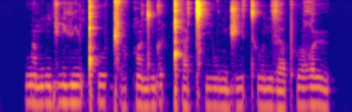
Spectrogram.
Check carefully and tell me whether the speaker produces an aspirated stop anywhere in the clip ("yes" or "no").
yes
